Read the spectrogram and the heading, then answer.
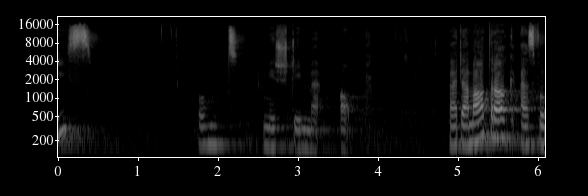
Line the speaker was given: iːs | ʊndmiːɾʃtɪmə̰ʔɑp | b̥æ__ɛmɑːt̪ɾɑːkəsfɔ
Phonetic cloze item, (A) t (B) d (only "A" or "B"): B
